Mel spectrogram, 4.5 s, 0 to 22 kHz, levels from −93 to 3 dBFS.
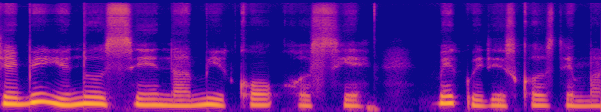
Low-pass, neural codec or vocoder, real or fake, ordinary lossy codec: none; autoencoder, 48 kHz, 32 numbers a frame, DAC-VAE, trained on Japanese speech; fake; none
